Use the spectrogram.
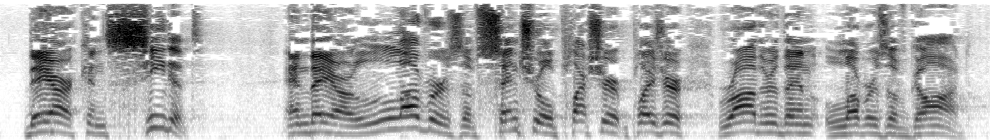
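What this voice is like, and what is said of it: Loud, emphatic preaching. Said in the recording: “saying it loudly”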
